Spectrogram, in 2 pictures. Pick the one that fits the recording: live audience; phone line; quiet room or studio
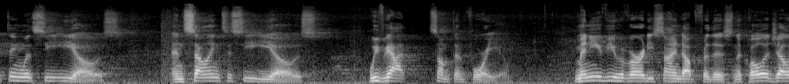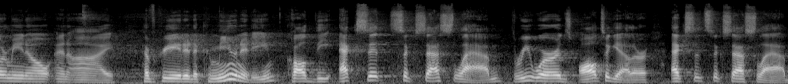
live audience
